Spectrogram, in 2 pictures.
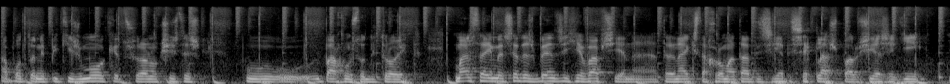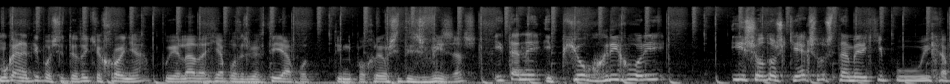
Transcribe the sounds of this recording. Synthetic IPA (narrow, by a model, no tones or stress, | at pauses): ɐpo̞t̪o̞ne̞picizmo̞ce̞t̪u̥suɾɐno̞ksist̪e̞spuipɐɾxunst̪o̞d̪it̪ɾo̞it̪ | mɐlist̪ɐime̞ɾse̞ðe̞zbe̞nziçe̞vɐpsie̞̰nɐ̰t̪ɾe̞nɐci̥st̪ɐxɾo̞mɐt̪ɐt̪izʝɐt̪i̥se̞klɐsu̥pɐɾusiɐse̞cimukɐnend̪ipo̞sit̪eðoce̞xɾo̞ɲɐpuie̞lɐðɐeçiɐpo̞θe̞zmeft̪iɐpo̞t̪inipo̞xɾe̞o̞sit̪̬izvizɐsit̪ɐne̞ʔipço̞ɣɾiɣo̞ɾi | iso̞ðo̞sce̞e̞kso̞ðo̞st̪inɐme̞ɾicipuixɐ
